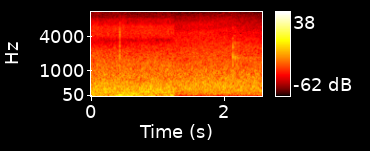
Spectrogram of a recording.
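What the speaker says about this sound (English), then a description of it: "Got a nice swell rolling in, and that stirs up the bottom and drags stuff up off the rocks there" Ocean swell surging and splashing against coastal rocks where anglers surf cast in the shallows, a steady broadband wash with a heavier rush at the start that eases into a softer continuous roar.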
